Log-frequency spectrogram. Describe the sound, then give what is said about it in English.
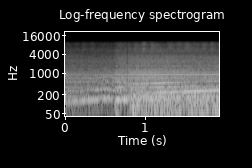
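Engines of a fleet of motorbikes surrounding a car, a dense droning roar with a rising tone that grows slightly louder after the first moments and holds steady to the end. “A fleet of motorbikes surround them.”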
